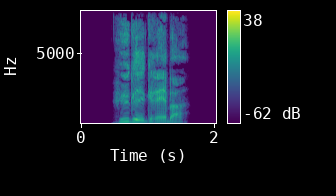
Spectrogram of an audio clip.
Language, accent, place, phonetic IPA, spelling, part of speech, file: German, Germany, Berlin, [ˈhyːɡl̩ˌɡʁɛːbɐ], Hügelgräber, noun, De-Hügelgräber.ogg
- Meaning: nominative/accusative/genitive plural of Hügelgrab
